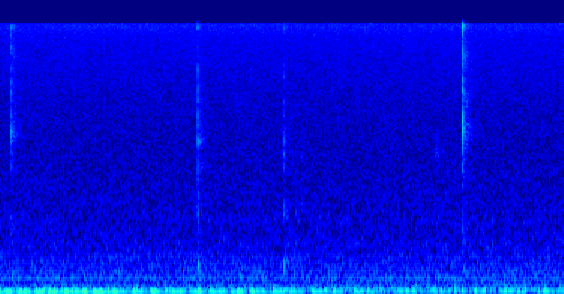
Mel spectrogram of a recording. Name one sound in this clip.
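A pen taps lightly on a tablet.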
